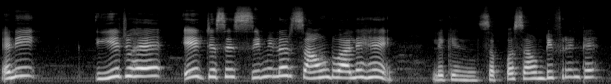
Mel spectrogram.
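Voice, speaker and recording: A woman gives a recitation lesson in a high, bright voice, speaking slowly and carefully. She repeats each word several times so learners can copy the sounds, and she mixes in English words as she explains. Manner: mixes English words into Urdu-Hindi speech. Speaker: Quran recitation teacher.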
